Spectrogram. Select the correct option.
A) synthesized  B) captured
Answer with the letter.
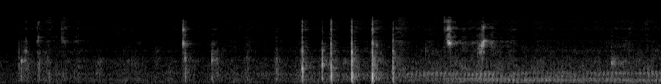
A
